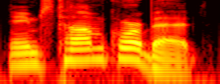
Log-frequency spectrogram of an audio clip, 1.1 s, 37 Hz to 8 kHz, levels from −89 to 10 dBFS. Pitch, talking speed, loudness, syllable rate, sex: 140 Hz, 165 wpm, -17 LUFS, 5.1 syllables/s, male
